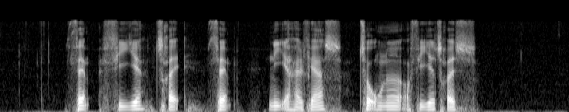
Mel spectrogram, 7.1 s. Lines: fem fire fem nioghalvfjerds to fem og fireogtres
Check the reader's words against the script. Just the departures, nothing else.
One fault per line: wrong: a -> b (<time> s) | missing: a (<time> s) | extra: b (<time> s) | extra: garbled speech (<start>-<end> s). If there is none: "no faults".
extra: tre (2.0 s)
wrong: fem -> hundrede (4.7 s)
